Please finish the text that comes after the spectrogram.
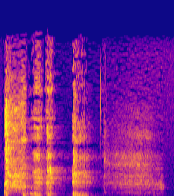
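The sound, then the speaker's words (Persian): Two loud coughs in quick succession, the second followed by a raspy trailing exhale, with no talking. “دیگه میخواستم قطع بکنم دیدم ولش کن بذارید سرفه رو بکنم”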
